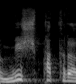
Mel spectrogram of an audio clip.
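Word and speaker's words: מִשְׁפָּט: 요 3번 이 정의라는 말 히브리 말로 미시파트라 그러는데 미시파트. 미시파트. 예. 아우, 네. 미시파트. 어떤 우리 히브리어 발음은 다 좋아요.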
